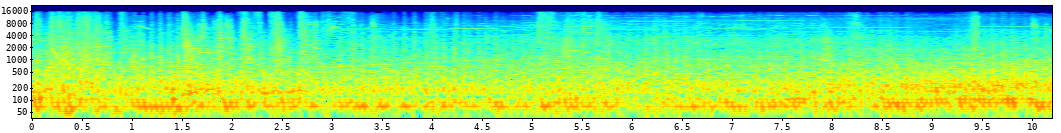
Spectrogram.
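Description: Ghost Recon Wildlands combat: a helicopter's dense rotor roar fills the scene continuously while rapid bursts of gunfire crackle throughout, loud and close.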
